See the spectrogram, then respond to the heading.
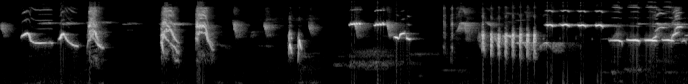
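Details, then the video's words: Spotted Sunda robin singing as a lure to provoke replies from other birds: separate sharp downslurred notes and chips, then a fast buzzy rattle and high whistled phrases. "PANCINGAN TLEDEKAN GUNUNG TROTOL SUPER GACOR, burung manapun pasti nyaut"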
